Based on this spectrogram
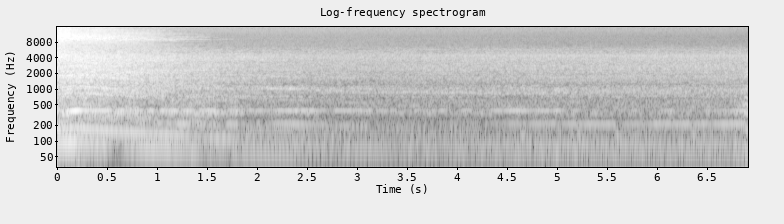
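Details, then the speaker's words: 1969 MGB, recommissioned after dry storage since 2001, carburettor vacuum pipe reattached: after a rev the engine note sags back slowly over a couple of seconds before a low, steady idle; slow return to idle, higher carb vacuum than expected. "if I rev the engine the revs are quite slow dropping back down to either again"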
